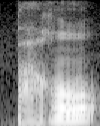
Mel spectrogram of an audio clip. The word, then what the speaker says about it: parents: on l'écrit au pluriel ici part1 nts d'accord par an on prononce pas le thé on prononce pas lui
